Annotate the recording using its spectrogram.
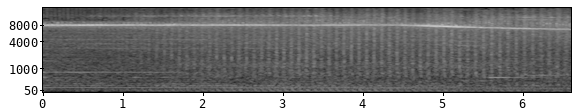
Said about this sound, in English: The pilot flicks some of the switches and pulls a lever, and the helicopter begins a sharp descent through the clouds.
